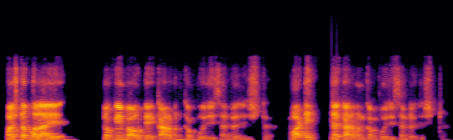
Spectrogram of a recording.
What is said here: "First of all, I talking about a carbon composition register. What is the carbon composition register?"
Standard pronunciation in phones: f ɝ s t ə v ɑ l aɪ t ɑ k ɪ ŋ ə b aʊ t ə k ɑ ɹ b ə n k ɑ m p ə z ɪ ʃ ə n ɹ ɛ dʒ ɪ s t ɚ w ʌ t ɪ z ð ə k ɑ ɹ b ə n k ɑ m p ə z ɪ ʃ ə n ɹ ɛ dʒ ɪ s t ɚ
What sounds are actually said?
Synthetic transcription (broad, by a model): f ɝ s t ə p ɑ l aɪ t ɑ k ɪ ŋ ə b aʊ t ə k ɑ ɹ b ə n k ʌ m p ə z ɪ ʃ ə n ɹ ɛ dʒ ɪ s t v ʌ t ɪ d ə k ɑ ɹ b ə n k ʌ m p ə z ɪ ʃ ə n ɹ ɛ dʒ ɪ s t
